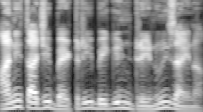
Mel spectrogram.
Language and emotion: Goan Konkani, neutral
